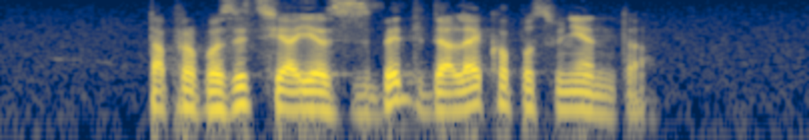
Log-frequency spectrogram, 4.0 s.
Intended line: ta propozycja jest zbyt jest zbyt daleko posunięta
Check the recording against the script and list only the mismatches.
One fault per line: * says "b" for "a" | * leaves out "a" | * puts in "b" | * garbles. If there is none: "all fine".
* leaves out "jest zbyt"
